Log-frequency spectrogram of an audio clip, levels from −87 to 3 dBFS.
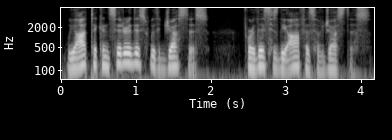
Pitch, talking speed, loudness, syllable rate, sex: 125 Hz, 200 wpm, -21 LUFS, 6.1 syllables/s, male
